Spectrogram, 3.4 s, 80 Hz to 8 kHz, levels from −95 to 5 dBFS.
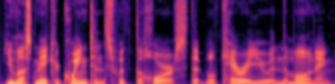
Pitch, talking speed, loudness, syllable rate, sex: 95 Hz, 250 wpm, -19 LUFS, 6.2 syllables/s, male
